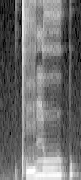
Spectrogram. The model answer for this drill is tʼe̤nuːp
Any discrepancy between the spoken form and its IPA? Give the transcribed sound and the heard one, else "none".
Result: none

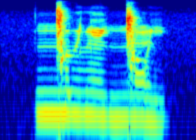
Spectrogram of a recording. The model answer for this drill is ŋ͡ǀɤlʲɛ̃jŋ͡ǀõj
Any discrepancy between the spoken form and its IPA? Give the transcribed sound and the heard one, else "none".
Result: ɤ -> ɯ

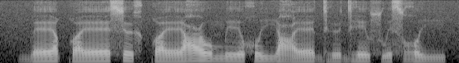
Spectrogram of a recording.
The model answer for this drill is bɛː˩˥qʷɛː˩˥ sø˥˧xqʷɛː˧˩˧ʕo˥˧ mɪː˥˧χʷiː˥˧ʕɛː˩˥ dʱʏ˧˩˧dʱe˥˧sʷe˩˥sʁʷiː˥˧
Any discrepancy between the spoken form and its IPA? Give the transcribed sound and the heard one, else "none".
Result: none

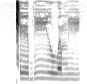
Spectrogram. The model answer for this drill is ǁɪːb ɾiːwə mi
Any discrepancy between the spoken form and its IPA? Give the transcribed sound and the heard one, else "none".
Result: none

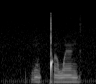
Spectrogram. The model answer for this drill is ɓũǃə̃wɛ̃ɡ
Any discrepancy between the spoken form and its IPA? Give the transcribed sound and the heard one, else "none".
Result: none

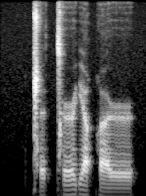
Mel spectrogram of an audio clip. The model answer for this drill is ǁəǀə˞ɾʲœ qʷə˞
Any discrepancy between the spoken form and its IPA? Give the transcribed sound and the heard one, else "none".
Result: none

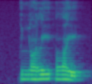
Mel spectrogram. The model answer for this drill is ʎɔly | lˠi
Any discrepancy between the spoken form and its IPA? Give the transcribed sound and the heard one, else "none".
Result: y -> i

